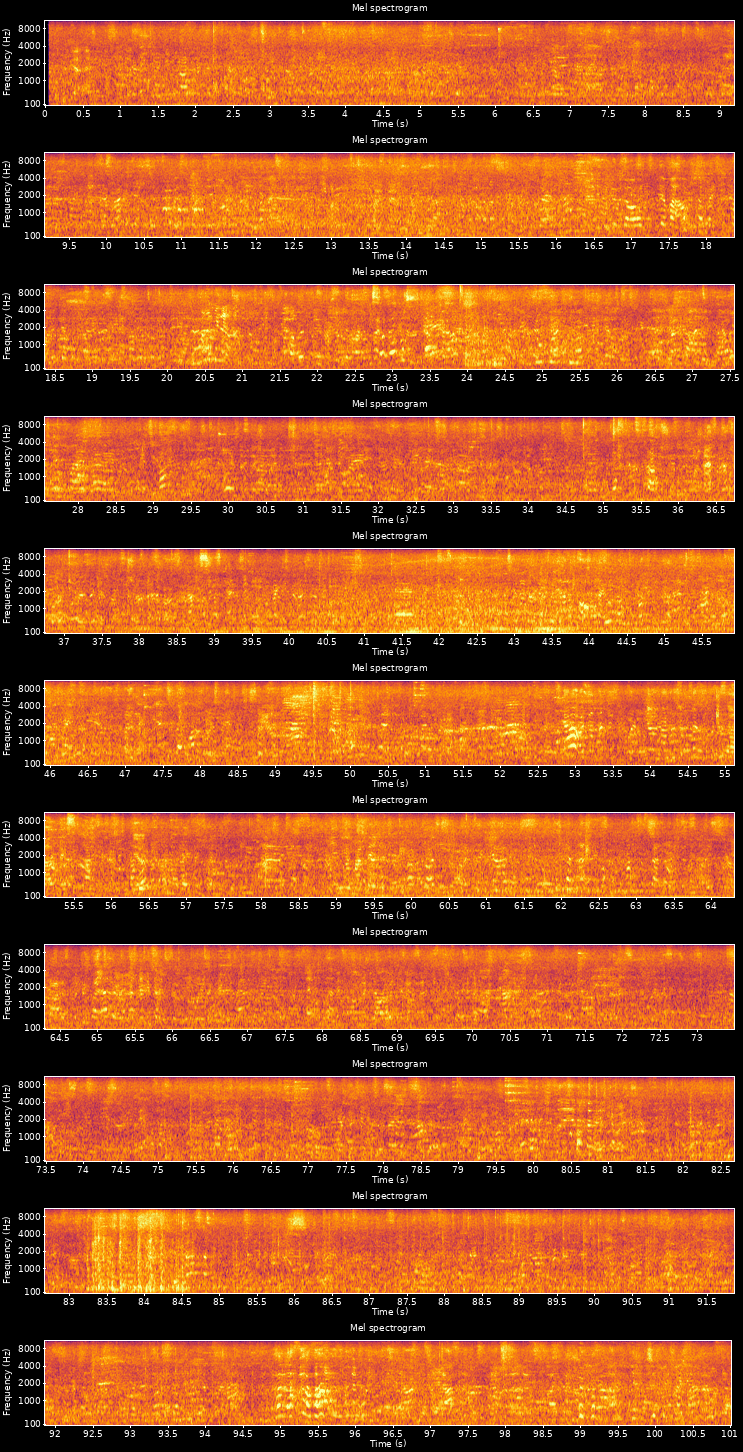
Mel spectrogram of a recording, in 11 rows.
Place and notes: {"title": "Fürstenstraße, Bonn, Deutschland - Fuzo (pedestrian zone) Bonn", "date": "2010-08-23 15:10:00", "description": "a nice summer afternoon in the car-free zone of the city", "latitude": "50.73", "longitude": "7.10", "altitude": "69", "timezone": "Europe/Berlin"}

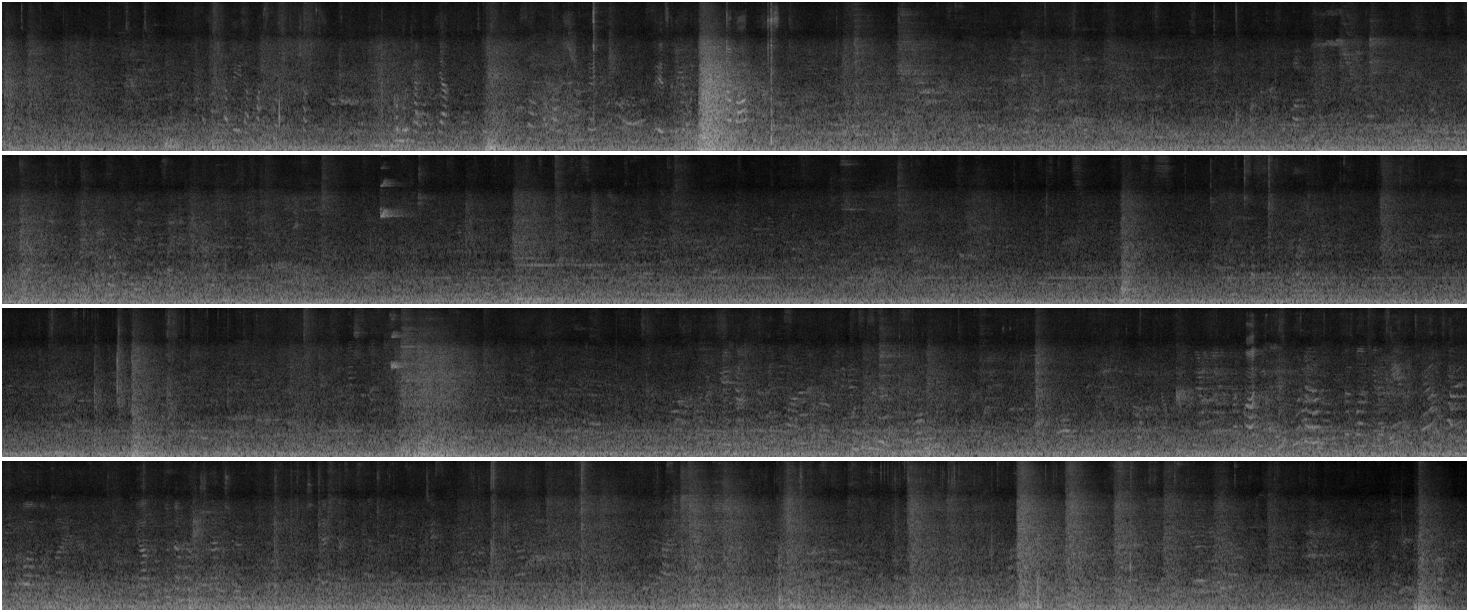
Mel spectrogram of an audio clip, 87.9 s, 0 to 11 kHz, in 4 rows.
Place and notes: {"title": "Berlin Tegel Airport, terminal C - baggage pickup", "date": "2015-05-09 22:35:00", "description": "(binaural) a few AB flights full with tourists arrived late at the same time at the Tegel airport. these were the last arrivals on this evening. plenty of tired and nervous people waiting for their luggage in the tight hall. each belt is fed with bags from at least two flights. scary clatter on the other side of the wall were the bags are put on the conveyor belts. as if the suitcases were shot out with a cannon on the belts.", "latitude": "52.56", "longitude": "13.30", "altitude": "32", "timezone": "Europe/Berlin"}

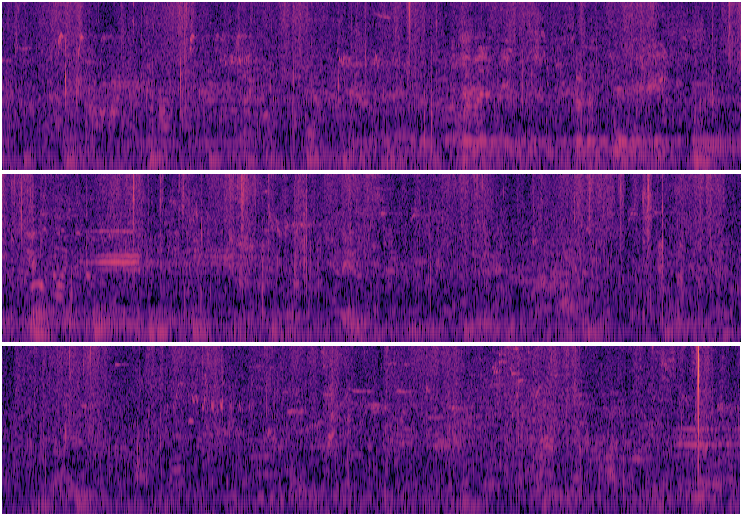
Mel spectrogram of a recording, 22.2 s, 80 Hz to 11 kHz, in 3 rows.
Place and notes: {"title": "Südstadt, Bonn, Deutschland - Spring evening at Bonn", "date": "2012-03-22 19:10:00", "description": "Churchbells ringing, a helicopter flying above, people are sitting on the lawn in front of the University of Bonn, chatting, drinking their first spring beer, playing guitar, wearing t-shirts. I walk towards the Biergarten packed with people who ssem to have switched immedeately from winter to spring/summer mood.", "latitude": "50.73", "longitude": "7.10", "altitude": "64", "timezone": "Europe/Berlin"}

